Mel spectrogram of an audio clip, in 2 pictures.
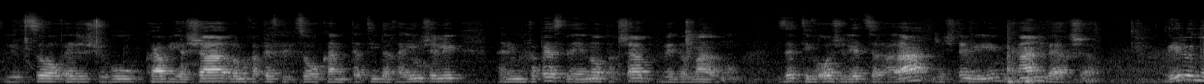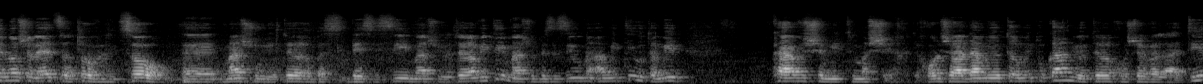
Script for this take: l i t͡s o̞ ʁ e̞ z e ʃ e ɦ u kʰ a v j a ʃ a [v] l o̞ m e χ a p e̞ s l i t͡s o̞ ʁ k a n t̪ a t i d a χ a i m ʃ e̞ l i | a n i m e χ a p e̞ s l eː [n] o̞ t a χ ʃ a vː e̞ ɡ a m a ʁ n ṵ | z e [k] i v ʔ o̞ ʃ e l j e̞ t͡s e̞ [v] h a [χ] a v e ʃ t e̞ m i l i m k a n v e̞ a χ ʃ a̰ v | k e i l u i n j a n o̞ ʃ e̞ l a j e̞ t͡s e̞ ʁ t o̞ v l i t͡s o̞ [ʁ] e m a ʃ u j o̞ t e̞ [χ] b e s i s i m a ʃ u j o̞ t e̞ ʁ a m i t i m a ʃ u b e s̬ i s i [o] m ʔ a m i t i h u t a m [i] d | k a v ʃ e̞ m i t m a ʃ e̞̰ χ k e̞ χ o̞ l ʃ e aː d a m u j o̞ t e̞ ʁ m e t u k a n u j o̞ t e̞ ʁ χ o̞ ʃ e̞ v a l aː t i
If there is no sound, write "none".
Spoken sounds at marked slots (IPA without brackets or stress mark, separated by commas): ʁ, n, t, ʁ, ʁ, ʁ, ʁ, u, i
